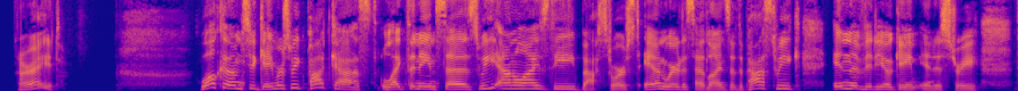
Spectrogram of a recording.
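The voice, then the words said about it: Hoarse, wrecked voice. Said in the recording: “my voice is still pretty wrecked”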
